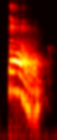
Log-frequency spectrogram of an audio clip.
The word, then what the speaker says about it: talk: टॉक, TALK, टॉक। टॉक में क्या है, एल क्या है हमारे पास, साइलेंट लेटर है।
